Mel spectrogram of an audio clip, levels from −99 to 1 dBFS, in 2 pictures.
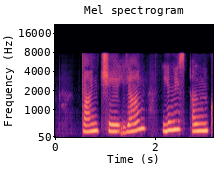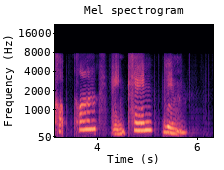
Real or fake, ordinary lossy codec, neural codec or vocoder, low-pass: fake; none; codec, 16 kHz, 1 kbps, FreqCodec, smaller model; none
